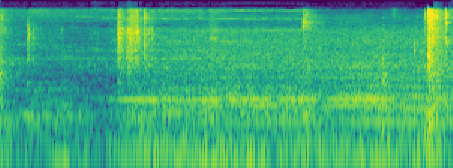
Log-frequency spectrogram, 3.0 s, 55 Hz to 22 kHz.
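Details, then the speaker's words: 2007-2016 Suzuki Burgman 400 scooter, fuel pump assembly just reinstalled and plugged back in, fuel injector not yet cleaned: key-on priming. Faint, steady electric hum lasting a few seconds. Normal fuel pump priming. "Now we're going to prime it. I hear a priming noise. That's a good sound."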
